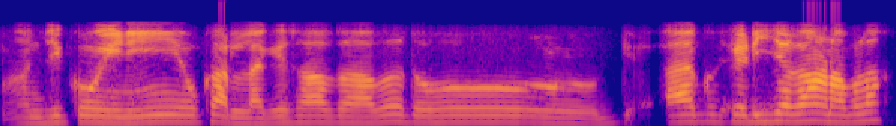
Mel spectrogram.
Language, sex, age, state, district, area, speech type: Dogri, male, 18-30, Jammu and Kashmir, Kathua, rural, conversation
